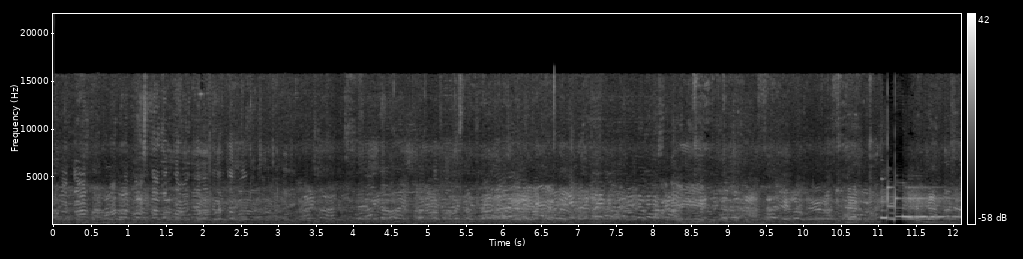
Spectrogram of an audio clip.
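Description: A large crowd of men murmurs and chatters outdoors.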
